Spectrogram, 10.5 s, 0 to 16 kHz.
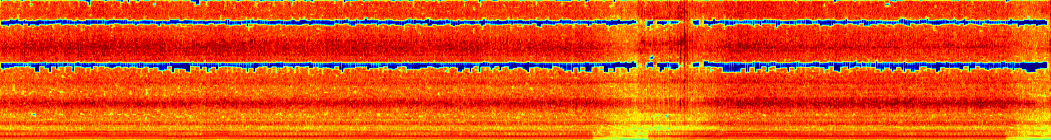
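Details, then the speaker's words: Stihl MS-192 top-handle chainsaw that won't idle or rev up runs at a strained, buzzy pitch that sags and struggles, before repair; exhaust gummed up, likely from too much oil in the gas. "we take a look at the exhaust here we can tell that it's just gummed up probably being ran with too much oil in the gas most likely"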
